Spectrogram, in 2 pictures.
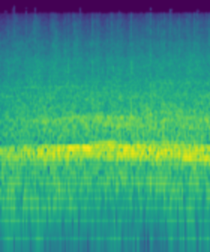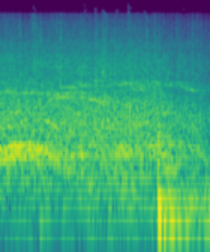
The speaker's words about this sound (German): Und dafür Applaus.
